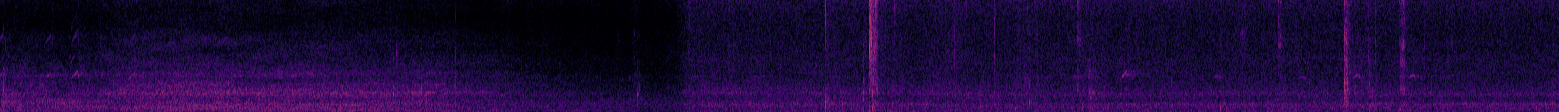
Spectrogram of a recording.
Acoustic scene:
residential area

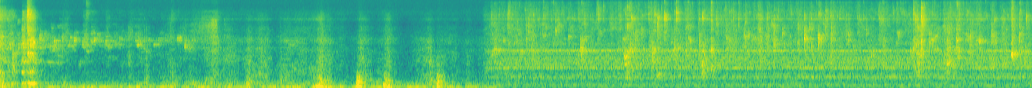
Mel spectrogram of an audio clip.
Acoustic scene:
restroom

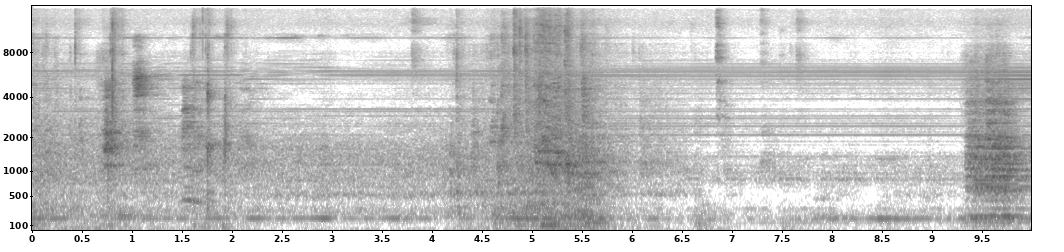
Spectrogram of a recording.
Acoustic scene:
elevator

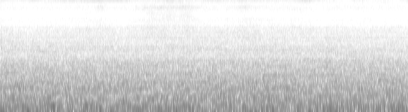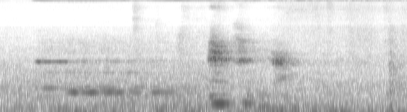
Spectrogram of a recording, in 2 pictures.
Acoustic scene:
elevator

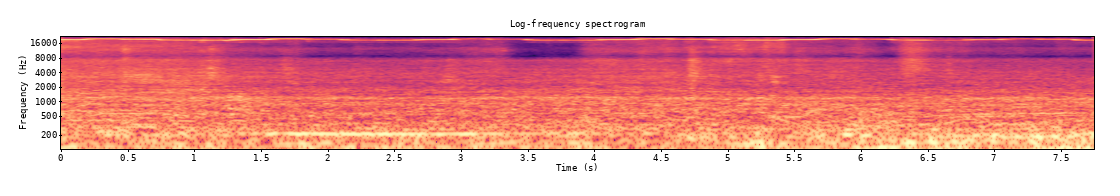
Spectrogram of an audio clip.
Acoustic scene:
bus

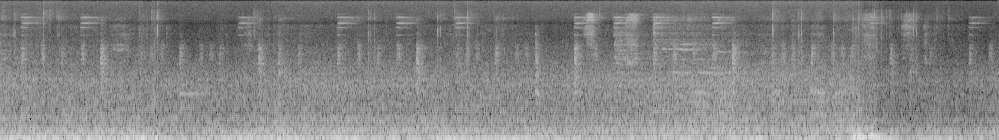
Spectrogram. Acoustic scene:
car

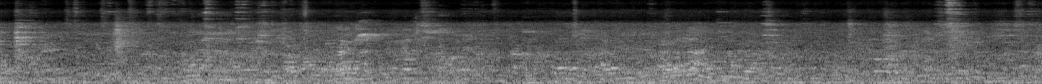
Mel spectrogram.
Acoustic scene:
crowded indoor space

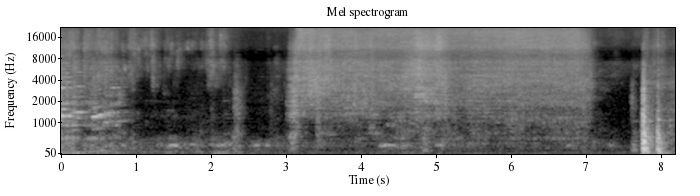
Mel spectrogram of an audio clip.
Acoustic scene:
kitchen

